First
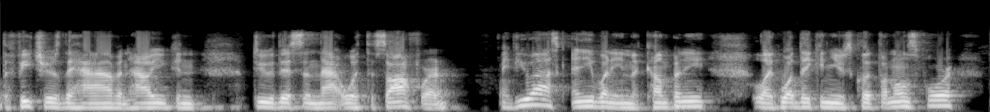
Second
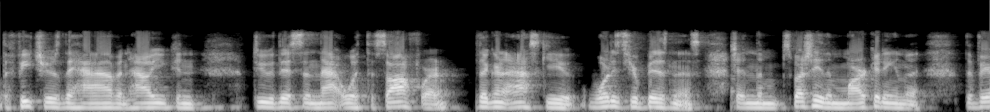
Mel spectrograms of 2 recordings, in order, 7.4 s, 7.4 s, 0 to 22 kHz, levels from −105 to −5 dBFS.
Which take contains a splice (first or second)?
second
